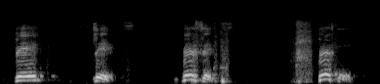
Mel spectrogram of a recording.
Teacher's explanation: the S is pronounced as Z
